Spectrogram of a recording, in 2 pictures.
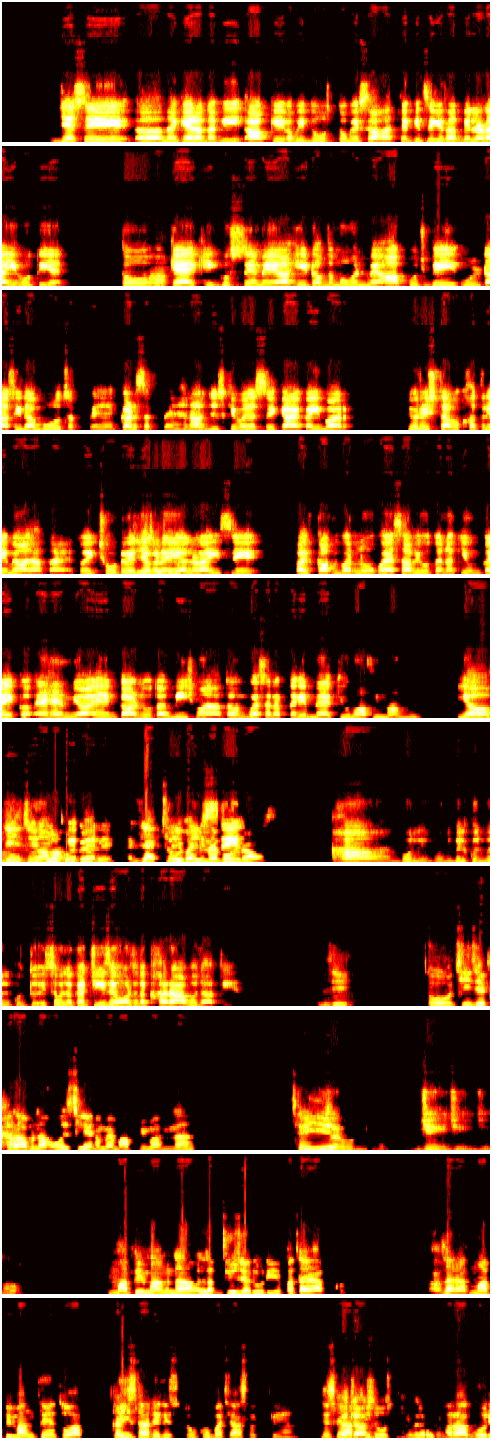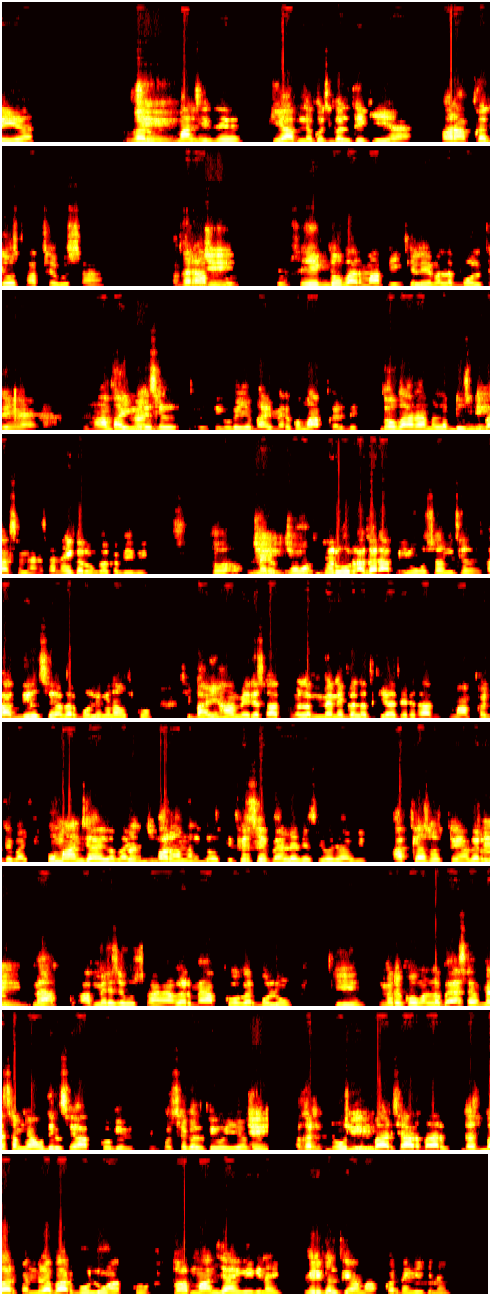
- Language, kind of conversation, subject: Hindi, unstructured, आपके अनुसार लड़ाई के बाद माफी क्यों ज़रूरी है?
- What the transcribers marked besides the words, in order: in English: "हीट ऑफ़ द मोमेंट"; in English: "इग्ज़ैक्टली"; horn; other background noise; in English: "इमोशन"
